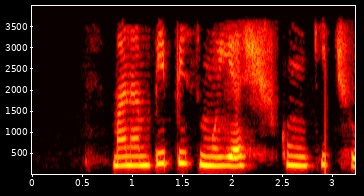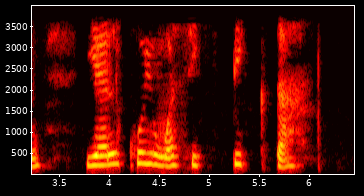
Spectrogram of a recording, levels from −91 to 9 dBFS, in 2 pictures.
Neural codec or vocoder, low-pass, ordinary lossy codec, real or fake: vocoder, 44.1 kHz, 128 mel bands every 512 samples, BigVGAN v2; 3.6 kHz; AAC, 24 kbps; fake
